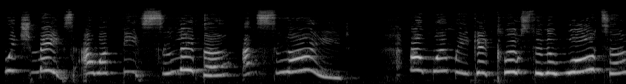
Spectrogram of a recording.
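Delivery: very high, quick penguin chatter; high fast penguin voice. Acted. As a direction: squeak excitedly like waddling penguins.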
